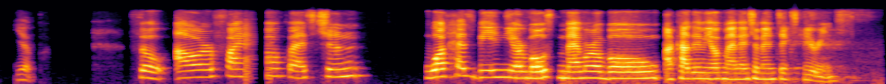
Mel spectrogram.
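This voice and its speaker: Pausing long and often, a woman with a fairly high pitch speaks at a fairly slow pace with ordinary pitch variation. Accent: non-native. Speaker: junior academic, interviewer. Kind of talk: interview.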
